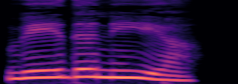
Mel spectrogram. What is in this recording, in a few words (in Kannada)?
"ವೇದನೀಯ", Kannada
